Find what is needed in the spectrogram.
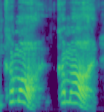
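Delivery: high, soft teasing come on; playful hype. Real, not acted. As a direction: egg them on up high. Excited over the tea.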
